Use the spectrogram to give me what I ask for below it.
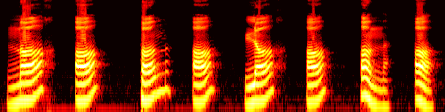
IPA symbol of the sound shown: ɔ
